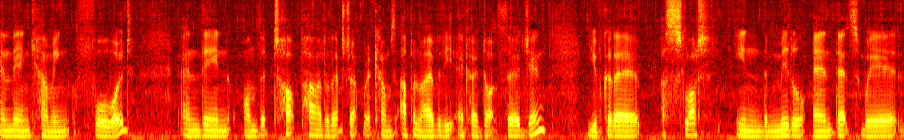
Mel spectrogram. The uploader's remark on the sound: coming to you live from my backyard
